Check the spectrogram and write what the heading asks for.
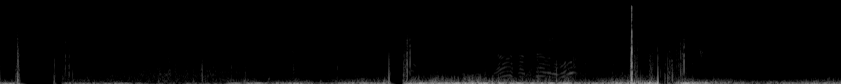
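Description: Wind rumbling on the microphone outdoors, louder and gustier from about four seconds in, with a faint voice around the middle and a single sharp click a little after six seconds. The sound drops out briefly twice, near the start and at about four seconds.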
